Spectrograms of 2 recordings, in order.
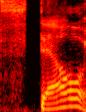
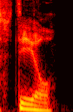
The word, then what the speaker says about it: Stell: country music star Jackson do you pronounce it Matt stelle or steel uh Matt steel okay and St Louis's own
